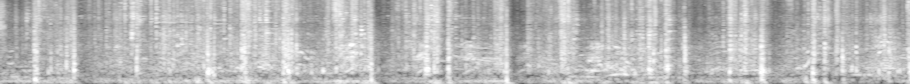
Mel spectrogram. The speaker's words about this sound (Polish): Drodzy Państwo, przed Państwem wyjątkowa grupa, grupa rekonstrukcji historycznych Fortis i panowie rycerze, tak jak Państwo słyszeli, z XIV wieku. Zobaczymy, czy ten szczęk oręża będzie słychać.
